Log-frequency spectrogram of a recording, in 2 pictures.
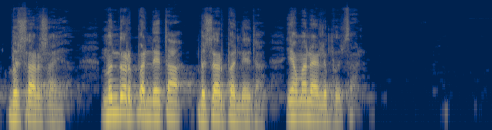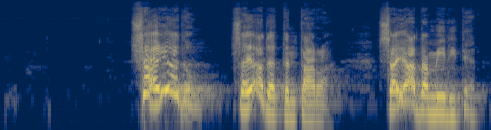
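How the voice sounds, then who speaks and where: Brief: boastful middle-aged king, as a preacher plays him, high voice in a reverberant hall. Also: vocal fry, exaggerated voice. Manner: bragging, scoffing.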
